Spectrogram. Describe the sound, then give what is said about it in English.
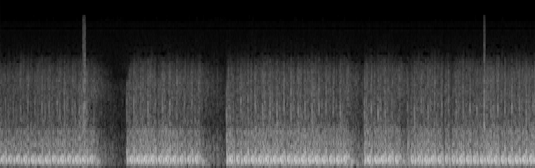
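Rapid gunfire aimed at someone crossing a path within sight of a house, the shots going high. Loud, sustained rattling arrives in four long bursts split by brief breaks. “He fired too high. Bullet over my head.”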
